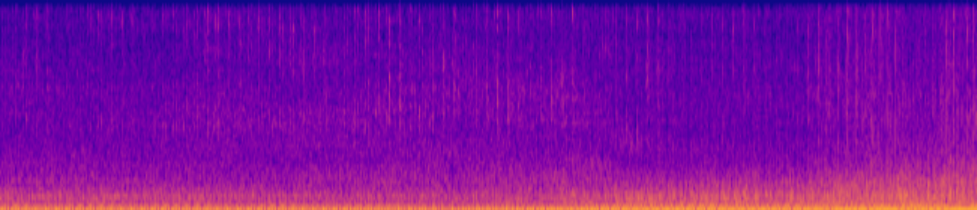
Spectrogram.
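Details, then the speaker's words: Long-stored air-cooled VW Beetle engine (sat decades) on first run, carburettor not yet cleaned: lumpy, uneven idle that hunts, stumbles and dips near stalling; rough idle, uncleaned carburettor suspected. "doesn't really want to take over properly but you can't blame it for that I haven't even cleaned the carburetor yet"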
